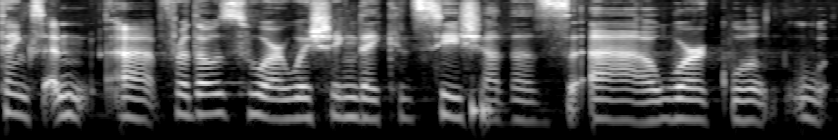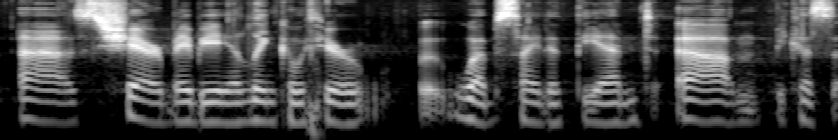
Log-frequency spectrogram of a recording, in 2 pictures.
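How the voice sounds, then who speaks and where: Very deep, low female voice with vocal fry and an American accent, fairly even intonation, moderate pace and hardly any pauses. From United States. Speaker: panel moderator. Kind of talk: panel discussion. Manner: hesitant, many fillers.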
